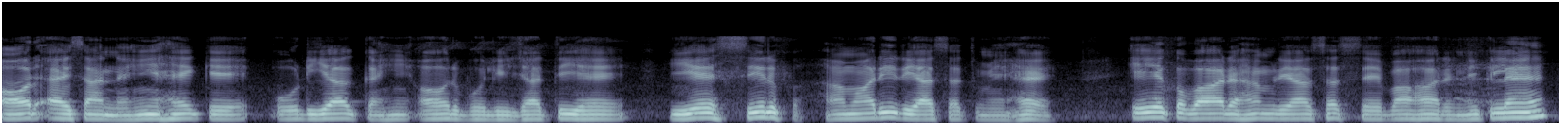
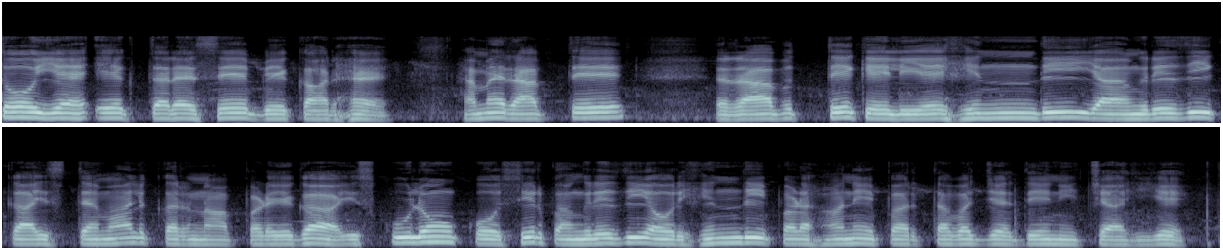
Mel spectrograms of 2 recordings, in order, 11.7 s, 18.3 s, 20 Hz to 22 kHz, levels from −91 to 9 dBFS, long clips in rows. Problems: none marked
